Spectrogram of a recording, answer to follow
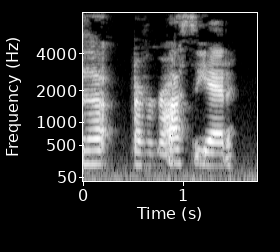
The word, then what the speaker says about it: Facilier: Facilier. Facilier? Yeah, it's French.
